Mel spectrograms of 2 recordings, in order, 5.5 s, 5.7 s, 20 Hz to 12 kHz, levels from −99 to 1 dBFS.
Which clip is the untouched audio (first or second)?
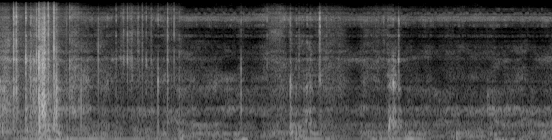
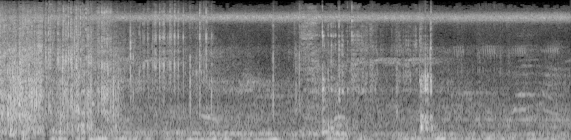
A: second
